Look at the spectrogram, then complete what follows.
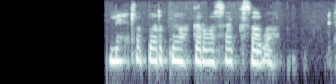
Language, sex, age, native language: Icelandic, female, 50-59, Icelandic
